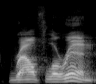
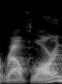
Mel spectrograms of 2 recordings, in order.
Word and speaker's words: Ralph Lauren: We're going to appraise the car collection of Ralph Lauren, or Ralph Lauren, depending on how you say it.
